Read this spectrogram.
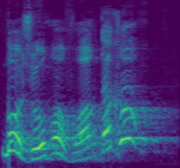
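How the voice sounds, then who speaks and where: A man's voice: very high-pitched, huge pitch swings, a little mellow, dull audio, pitched above the performer's own voice, heavily acted. A man putting on a nosy gossiping woman. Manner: prying rapid-fire questions.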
